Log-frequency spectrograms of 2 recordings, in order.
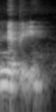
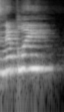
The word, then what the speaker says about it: nippy: But the phrase is, and I Googled it, nippy, as in cold, as in Jack Frost. Oh, it is nipply?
